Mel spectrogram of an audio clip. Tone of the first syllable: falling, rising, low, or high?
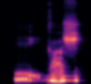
falling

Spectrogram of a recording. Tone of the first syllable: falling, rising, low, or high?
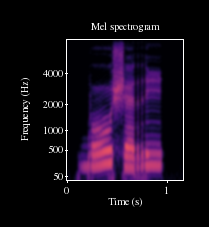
rising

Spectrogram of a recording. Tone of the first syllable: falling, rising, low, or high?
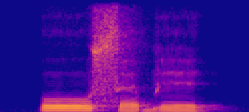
high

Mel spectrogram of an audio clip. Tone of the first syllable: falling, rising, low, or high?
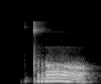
falling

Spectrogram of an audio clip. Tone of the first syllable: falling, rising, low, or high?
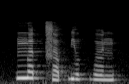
high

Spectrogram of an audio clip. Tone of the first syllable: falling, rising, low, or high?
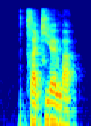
high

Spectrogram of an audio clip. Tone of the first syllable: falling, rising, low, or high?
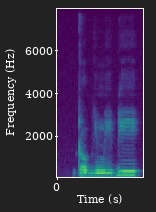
low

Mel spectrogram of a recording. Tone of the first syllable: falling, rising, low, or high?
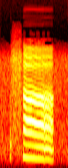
low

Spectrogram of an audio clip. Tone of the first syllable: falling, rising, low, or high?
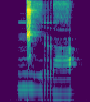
high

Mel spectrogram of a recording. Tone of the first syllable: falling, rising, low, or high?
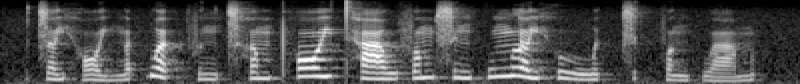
low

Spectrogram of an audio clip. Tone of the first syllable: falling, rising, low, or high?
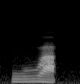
falling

